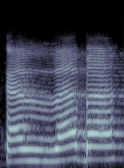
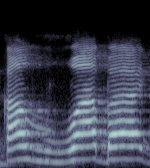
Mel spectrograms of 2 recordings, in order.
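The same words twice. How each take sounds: First: The doubled dh sound is light and plain. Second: The doubled dh sound is thick and heavy. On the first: The speaker calls it right. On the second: The speaker calls it wrong.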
